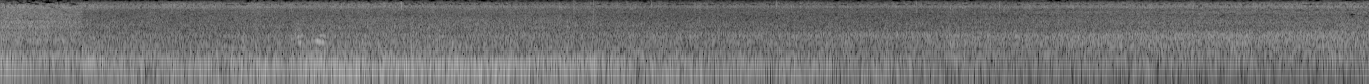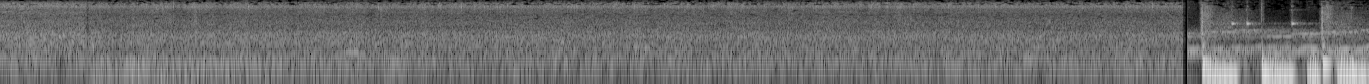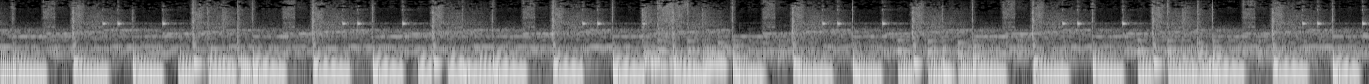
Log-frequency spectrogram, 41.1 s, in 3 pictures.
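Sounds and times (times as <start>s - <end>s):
heavy rain splashing on water: 0.0s - 25.6s.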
